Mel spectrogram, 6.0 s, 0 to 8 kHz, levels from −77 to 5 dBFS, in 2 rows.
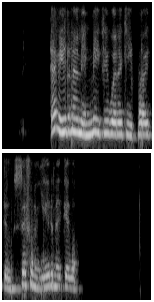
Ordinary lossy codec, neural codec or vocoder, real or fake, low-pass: Opus, 16 kbps; codec, 44.1 kHz, 3.4 kbps, Pupu-Codec; fake; 7.2 kHz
